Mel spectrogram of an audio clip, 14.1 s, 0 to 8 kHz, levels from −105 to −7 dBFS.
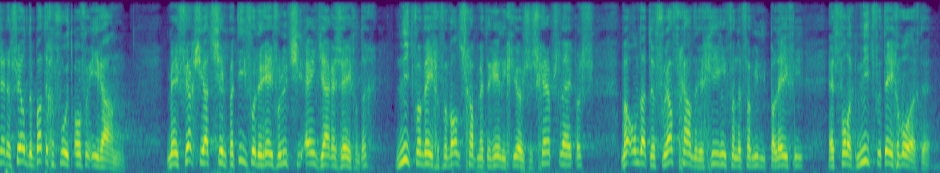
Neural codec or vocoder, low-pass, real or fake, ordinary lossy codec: autoencoder, 48 kHz, 128 numbers a frame, DAC-VAE, trained on Japanese speech; 7.2 kHz; fake; none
